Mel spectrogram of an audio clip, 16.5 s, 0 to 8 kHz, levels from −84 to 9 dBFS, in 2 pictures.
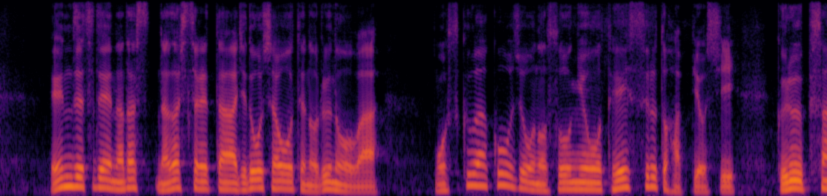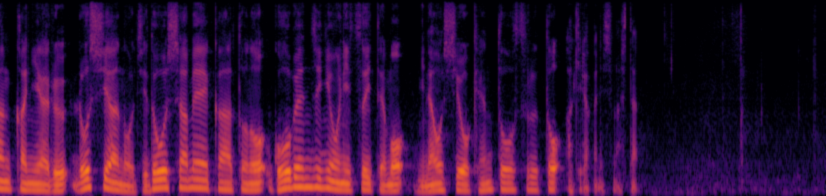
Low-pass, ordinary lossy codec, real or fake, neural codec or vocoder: none; none; fake; codec, 16 kHz, 8 kbps, FunCodec, trained on Chinese and English, 25 frames a second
